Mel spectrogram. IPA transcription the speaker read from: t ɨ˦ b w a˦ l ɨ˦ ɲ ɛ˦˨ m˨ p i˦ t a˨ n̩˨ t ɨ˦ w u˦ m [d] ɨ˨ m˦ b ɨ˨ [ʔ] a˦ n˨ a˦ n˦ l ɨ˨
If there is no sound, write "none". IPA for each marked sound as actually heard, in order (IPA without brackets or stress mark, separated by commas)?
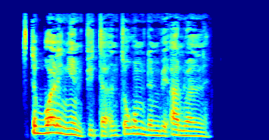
d, ʔ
